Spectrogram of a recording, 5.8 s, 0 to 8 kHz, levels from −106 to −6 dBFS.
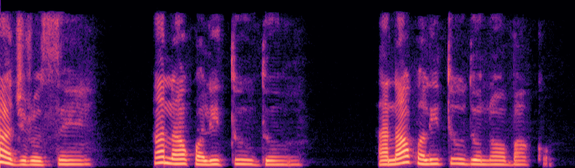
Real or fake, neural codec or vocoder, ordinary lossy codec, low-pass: fake; vocoder, 44.1 kHz, 80 mel bands, Vocos; AAC, 48 kbps; 7.2 kHz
